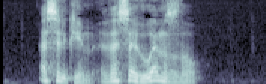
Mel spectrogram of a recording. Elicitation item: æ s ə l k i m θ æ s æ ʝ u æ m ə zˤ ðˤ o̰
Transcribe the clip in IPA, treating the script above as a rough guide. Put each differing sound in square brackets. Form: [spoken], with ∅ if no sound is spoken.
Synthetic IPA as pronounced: æ s ə l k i m [ð] æ s æ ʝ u æ m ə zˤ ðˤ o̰

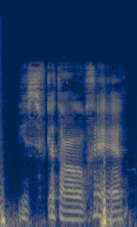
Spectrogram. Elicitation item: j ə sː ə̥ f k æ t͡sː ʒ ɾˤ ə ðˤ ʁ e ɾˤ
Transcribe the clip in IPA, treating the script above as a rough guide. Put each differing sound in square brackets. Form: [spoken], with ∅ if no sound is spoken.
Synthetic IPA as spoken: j ə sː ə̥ f k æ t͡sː [ʁ] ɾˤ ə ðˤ [χ] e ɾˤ

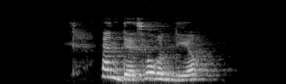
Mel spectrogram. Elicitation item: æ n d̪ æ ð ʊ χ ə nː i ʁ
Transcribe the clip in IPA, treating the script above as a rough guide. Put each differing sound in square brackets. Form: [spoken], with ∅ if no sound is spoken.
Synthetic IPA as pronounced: æ n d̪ æ [θ] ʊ [ʁ] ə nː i ʁ

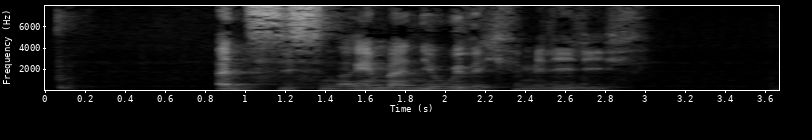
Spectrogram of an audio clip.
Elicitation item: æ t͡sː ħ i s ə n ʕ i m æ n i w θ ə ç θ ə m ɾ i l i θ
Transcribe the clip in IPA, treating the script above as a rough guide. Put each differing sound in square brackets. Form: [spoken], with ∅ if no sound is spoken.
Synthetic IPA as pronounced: æ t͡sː [s] i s ə n [ʁ] i m æ n i w [ð] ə ç θ ə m [l] i l i θ

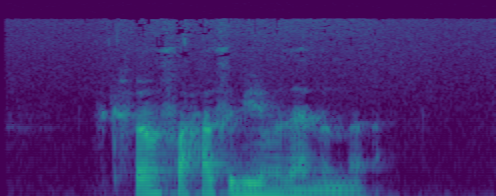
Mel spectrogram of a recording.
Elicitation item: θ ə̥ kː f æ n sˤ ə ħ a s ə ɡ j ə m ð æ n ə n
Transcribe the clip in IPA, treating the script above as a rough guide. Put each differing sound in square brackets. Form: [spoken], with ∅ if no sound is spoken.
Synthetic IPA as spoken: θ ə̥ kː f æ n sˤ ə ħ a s ə ɡ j ə m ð æ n ə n

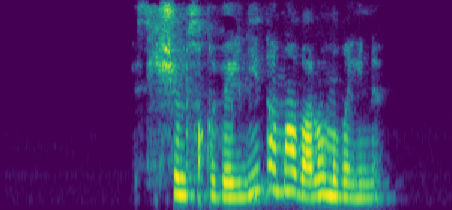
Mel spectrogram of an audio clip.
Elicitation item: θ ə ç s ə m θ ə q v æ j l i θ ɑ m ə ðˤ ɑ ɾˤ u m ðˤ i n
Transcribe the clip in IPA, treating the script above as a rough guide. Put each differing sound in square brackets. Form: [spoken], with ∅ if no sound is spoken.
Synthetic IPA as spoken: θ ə ç [ʃ] ə m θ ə q v æ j l i θ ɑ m [ɑ] ðˤ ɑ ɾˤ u m ðˤ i n

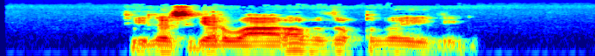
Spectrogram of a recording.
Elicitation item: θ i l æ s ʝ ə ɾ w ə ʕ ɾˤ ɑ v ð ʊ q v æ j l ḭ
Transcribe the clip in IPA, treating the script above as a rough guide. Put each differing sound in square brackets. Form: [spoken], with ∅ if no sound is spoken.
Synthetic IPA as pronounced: θ i l æ s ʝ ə ɾ w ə ʕ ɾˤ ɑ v ð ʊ q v æ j l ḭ

